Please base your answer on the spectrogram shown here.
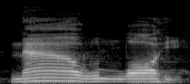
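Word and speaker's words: نار الله: Make sure the na is light. Narullahi.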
